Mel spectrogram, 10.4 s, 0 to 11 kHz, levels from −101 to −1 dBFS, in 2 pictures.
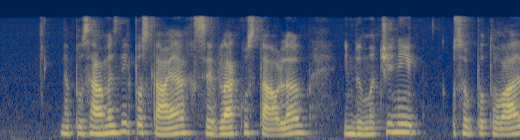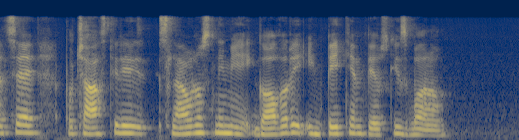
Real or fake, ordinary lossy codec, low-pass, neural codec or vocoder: fake; none; 7.2 kHz; codec, 16 kHz, 4 kbps, X-Codec, HuBERT features, trained on general audio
